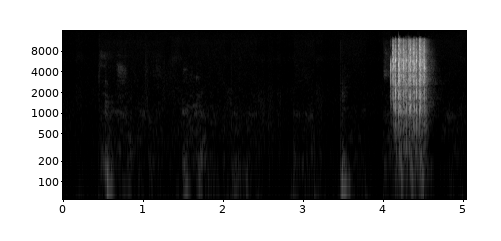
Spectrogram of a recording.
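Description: A Fujifilm X-T4 mirrorless camera's mechanical shutter fires once, a single crisp, close burst of clatter following a few quiet taps and handling noises.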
